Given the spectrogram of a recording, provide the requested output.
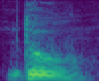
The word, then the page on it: dù: apatani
